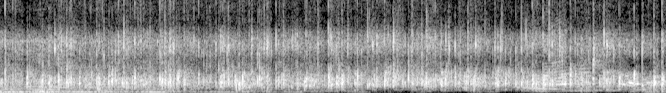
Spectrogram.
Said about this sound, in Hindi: खुदा के जलाल के लिए जोरदार तालियां।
